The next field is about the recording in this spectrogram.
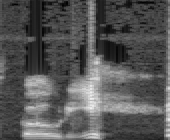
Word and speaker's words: Bodhi: I thought it was called Body Troll because that's how it's spelled, but I think his name's Bodhi. That's how you're supposed to say it.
